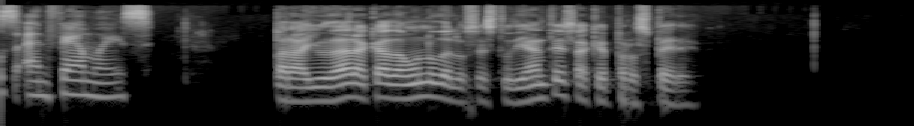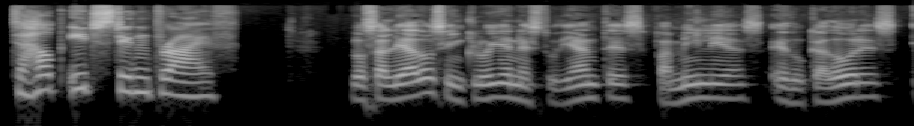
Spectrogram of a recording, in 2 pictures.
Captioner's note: non-english speech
